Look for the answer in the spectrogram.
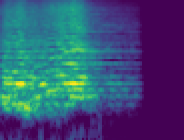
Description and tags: trompetas del norte
nortec, trompetas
